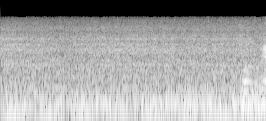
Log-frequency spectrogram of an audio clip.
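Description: A steady low hum with an even hiss underneath, running without change through a pause in speech; a man's voice starts again near the end.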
